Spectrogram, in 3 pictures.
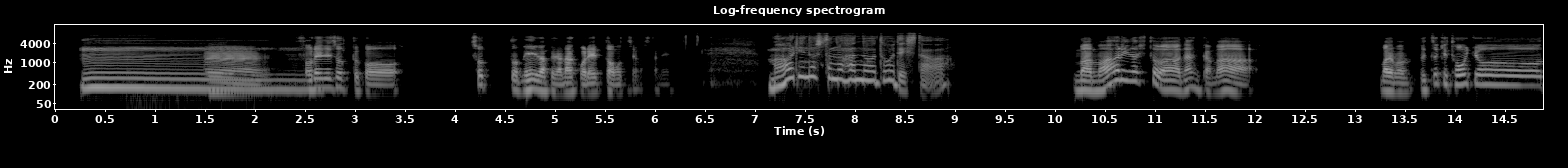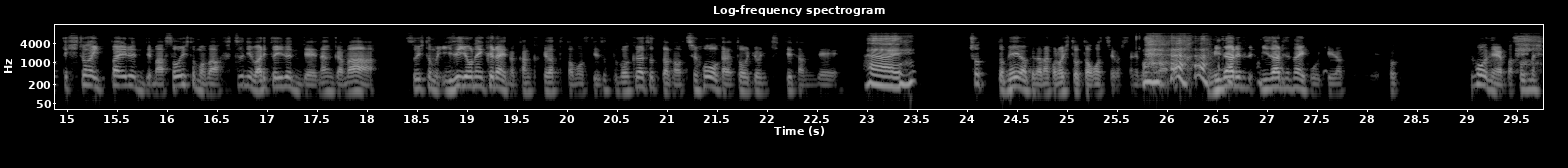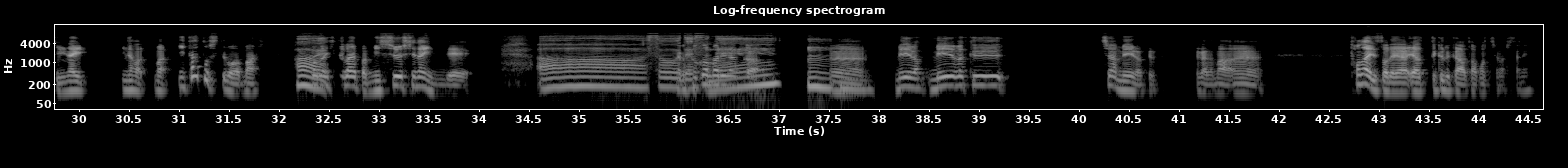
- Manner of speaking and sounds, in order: drawn out: "うーん"; tapping; chuckle; laugh
- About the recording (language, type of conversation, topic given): Japanese, podcast, 電車内でのスマホの利用マナーで、あなたが気になることは何ですか？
